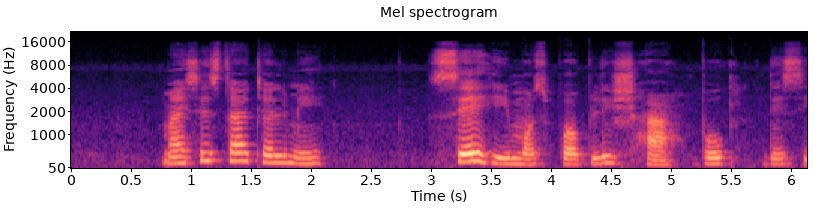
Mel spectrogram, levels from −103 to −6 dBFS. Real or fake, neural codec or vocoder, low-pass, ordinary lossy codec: fake; vocoder, 44.1 kHz, 128 mel bands every 512 samples, BigVGAN v2; 19.8 kHz; AAC, 48 kbps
